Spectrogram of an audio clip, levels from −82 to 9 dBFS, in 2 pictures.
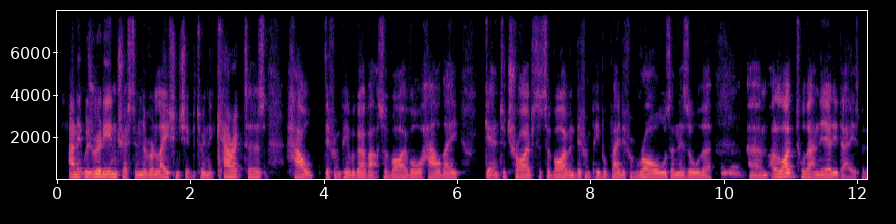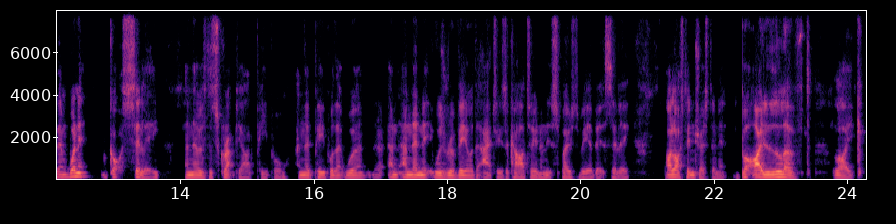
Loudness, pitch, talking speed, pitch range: -25 LUFS, 110 Hz, 215 wpm, 105-115 Hz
